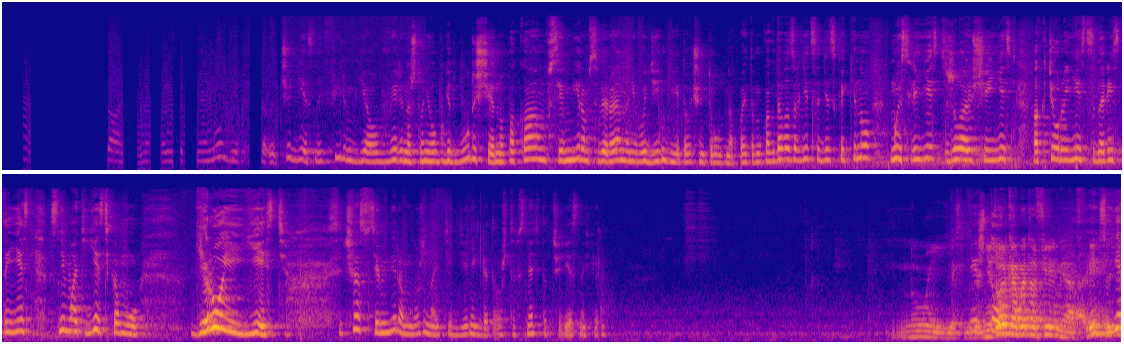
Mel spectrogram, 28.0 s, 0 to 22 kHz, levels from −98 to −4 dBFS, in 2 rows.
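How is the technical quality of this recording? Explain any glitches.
The opening fade-in is damaged by truncation distortion on a fade. It runs from 0.0 to 5.29 s and is worst up to 4.78 s. The fade stage keeps only about 9 bits and adds no dither. At low levels the waveform becomes coarse steps. The quiet start sounds gritty, before the audio clears as the fade reaches full level.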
